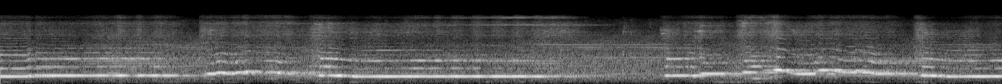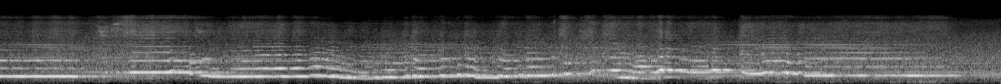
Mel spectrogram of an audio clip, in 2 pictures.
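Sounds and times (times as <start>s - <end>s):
bamboo flute melody: 0.0s - 6.0s, 6.6s - 20.0s.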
